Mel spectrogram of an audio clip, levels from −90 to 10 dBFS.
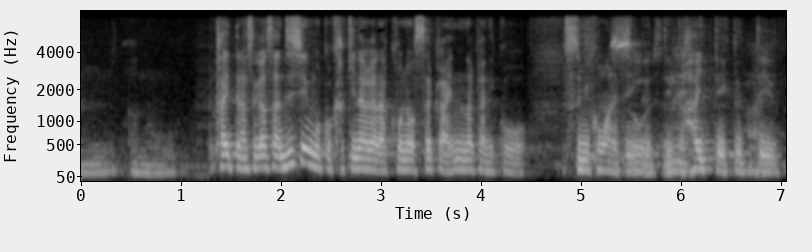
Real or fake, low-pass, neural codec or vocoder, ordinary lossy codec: real; 7.2 kHz; none; none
